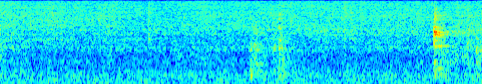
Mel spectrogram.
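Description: Garlic and ginger sizzle steadily in a pan for vegan orange chicken, a soft, even frying hiss with a few faint stirring scrapes and one sharp clink near the end.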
